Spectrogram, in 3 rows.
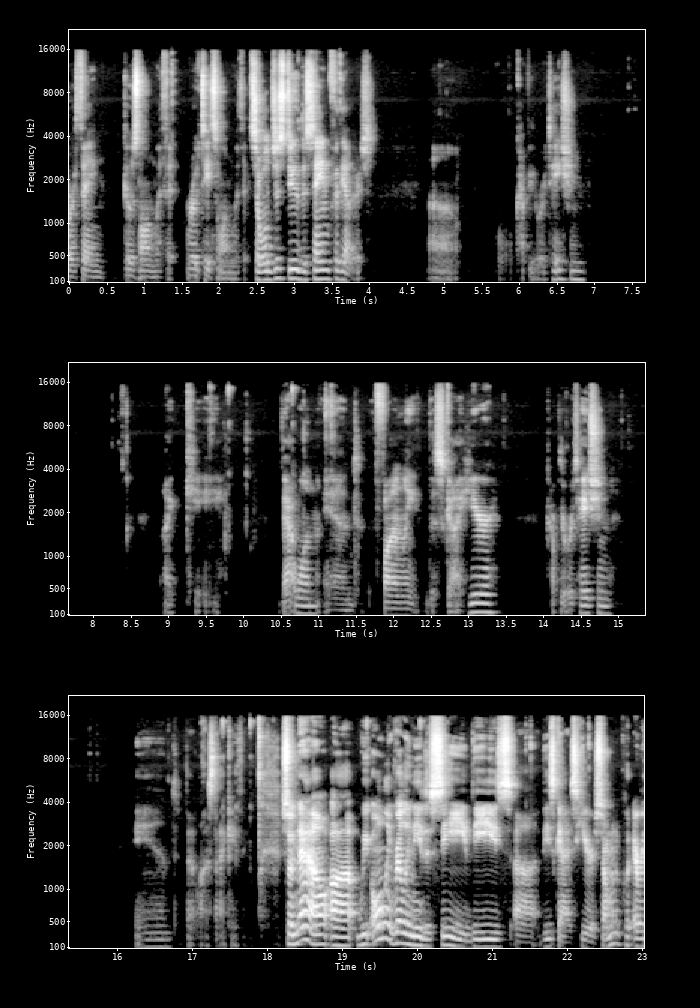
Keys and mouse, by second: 1.3-2.7 middle drag, 2.7-4.9 drag, 6.0-9.8 drag, 9.8-10.6 middle drag, 11.1-12.8 middle drag, 14.3-17.8 drag, 18.0 drag, 18.4-18.7 drag.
